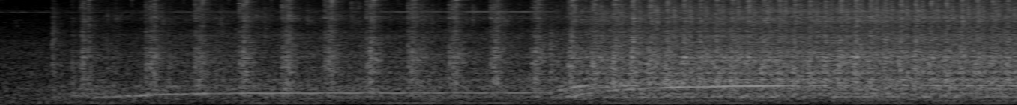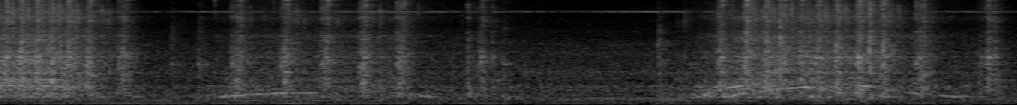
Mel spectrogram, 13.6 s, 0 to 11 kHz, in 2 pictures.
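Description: A Singer 401A sewing machine runs in rhythmic stitching spells, its motor whine rising as it speeds up, loud and close, with pauses between runs.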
